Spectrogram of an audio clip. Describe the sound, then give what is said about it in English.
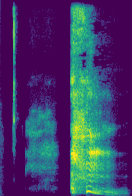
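A short, raspy cough bursts out after a brief breathy inhale, loud and slightly throaty with a rough, strained tail, alone with no talking. “a little cough.”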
